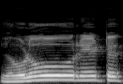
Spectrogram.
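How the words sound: It is exclaimed with strong stress on எவ்வளோ. The speaker knows the price and remarks on it. "எவ்வளோங்கிற வார்த்தையில வந்து stress பண்ணி சொல்லும்பொழுது"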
